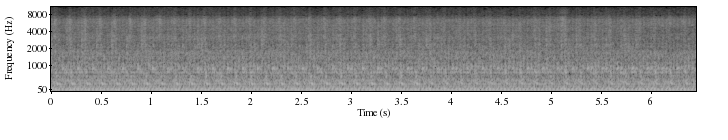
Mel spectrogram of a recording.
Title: Непонятный стук в двигателе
